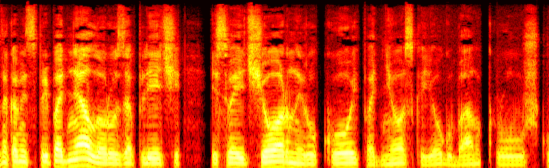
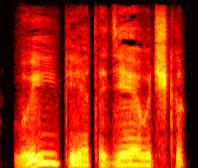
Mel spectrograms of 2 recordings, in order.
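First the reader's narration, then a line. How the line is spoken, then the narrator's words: Deep low quiet voice. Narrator (Russian): густой, низкий голос тихо сказал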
